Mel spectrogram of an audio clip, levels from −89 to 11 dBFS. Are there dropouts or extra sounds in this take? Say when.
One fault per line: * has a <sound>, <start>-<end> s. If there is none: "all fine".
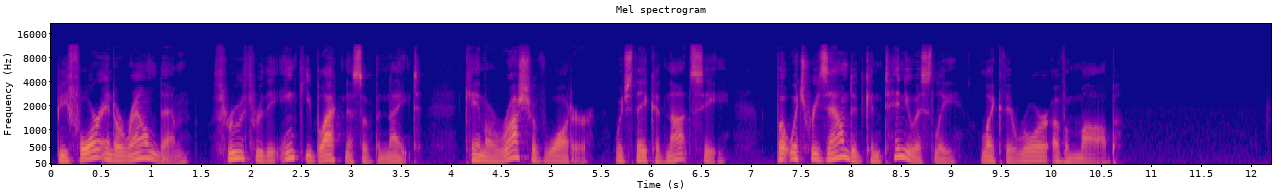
all fine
